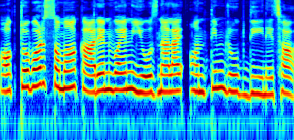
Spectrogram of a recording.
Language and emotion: Nepali, neutral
